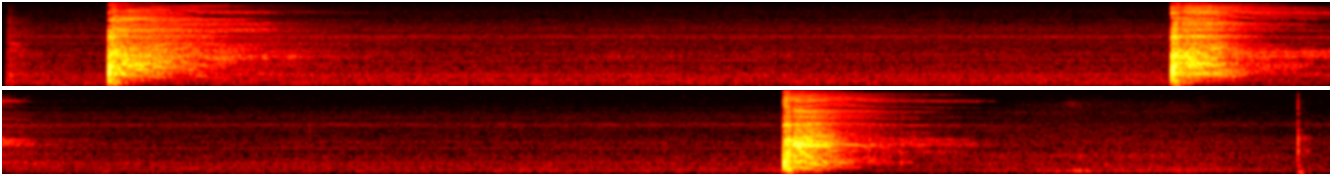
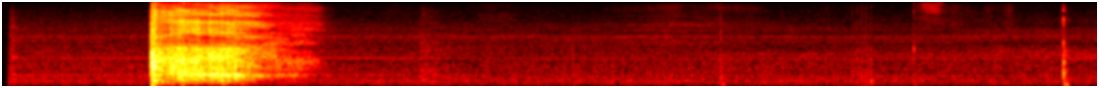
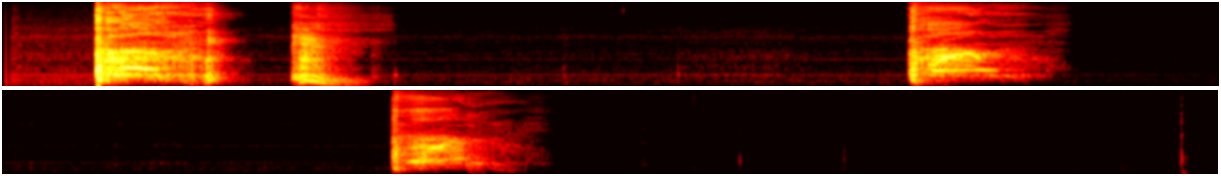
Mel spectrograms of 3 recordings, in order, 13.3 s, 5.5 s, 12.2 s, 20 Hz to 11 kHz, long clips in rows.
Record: {
  "exhalation_length": "13.3 s",
  "exhalation_amplitude": 29637,
  "exhalation_signal_mean_std_ratio": 0.2,
  "cough_length": "5.5 s",
  "cough_amplitude": 32768,
  "cough_signal_mean_std_ratio": 0.24,
  "three_cough_length": "12.2 s",
  "three_cough_amplitude": 32768,
  "three_cough_signal_mean_std_ratio": 0.22,
  "survey_phase": "beta (2021-08-13 to 2022-03-07)",
  "age": "45-64",
  "gender": "Male",
  "wearing_mask": "No",
  "symptom_none": true,
  "smoker_status": "Ex-smoker",
  "respiratory_condition_asthma": false,
  "respiratory_condition_other": false,
  "recruitment_source": "REACT",
  "submission_delay": "2 days",
  "covid_test_result": "Negative",
  "covid_test_method": "RT-qPCR",
  "influenza_a_test_result": "Negative",
  "influenza_b_test_result": "Negative"
}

